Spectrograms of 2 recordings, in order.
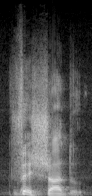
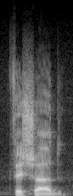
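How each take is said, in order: First: It is said with lively, varied intonation. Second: It is said flat and monotone, like a machine. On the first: The speaker calls it right. "Aí quando você chega assim" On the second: The speaker calls it wrong. "Era igual a voz do, do G P S"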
